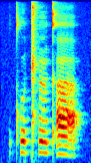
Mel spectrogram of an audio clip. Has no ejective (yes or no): no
